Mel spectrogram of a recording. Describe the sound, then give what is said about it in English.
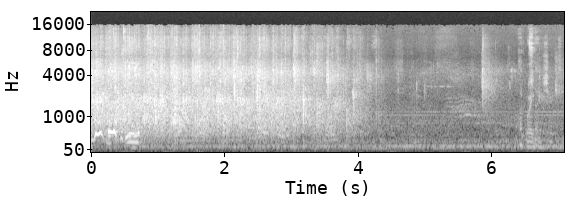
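A crowd applauds at a certificate award ceremony with dense, steady clapping for about four seconds, then it quickly dies away, leaving a low hum and a few scattered sounds. “I just ask if you can applaud after everyone's been awarded the certificates, please.”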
